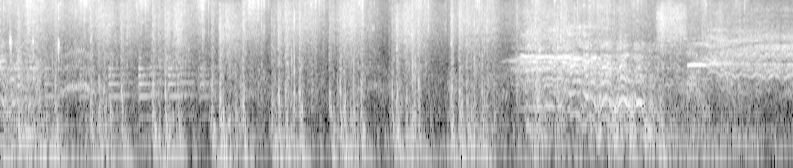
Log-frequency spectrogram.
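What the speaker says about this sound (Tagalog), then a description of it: "Uy, mga kabayo. Daming kabayo." Horses in the video game Ghost of Yotei neigh and whinny over a steady clip-clop of hooves, with a sharp whinny rising near the end against busy background game sounds.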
